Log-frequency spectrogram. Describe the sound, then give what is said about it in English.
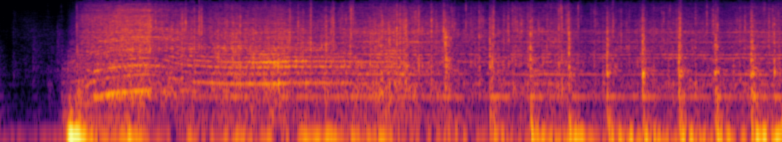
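A paper shredder whirs to life after a brief pause, its steady motor drone overlaid with dense crackling and tearing as paper is chewed through continuously until the end. “the Jacksonville Jaguars are going in the paper shredder.”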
